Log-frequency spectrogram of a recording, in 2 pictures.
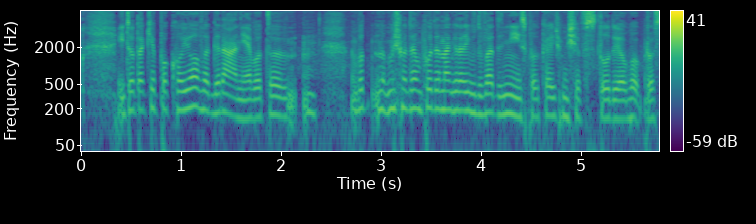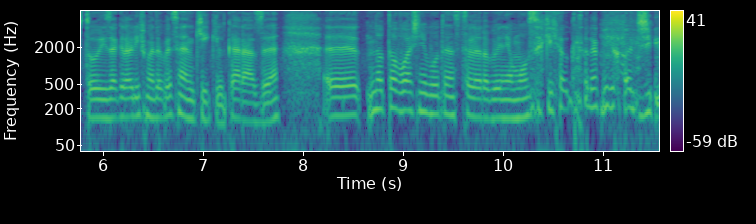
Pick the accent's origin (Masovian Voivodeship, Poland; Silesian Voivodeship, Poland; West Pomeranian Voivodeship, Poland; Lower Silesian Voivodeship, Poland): Masovian Voivodeship, Poland; Warsaw; zawsze granie w Warszawie, w związku z tym, że jestem rdzenną warszawianką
